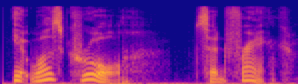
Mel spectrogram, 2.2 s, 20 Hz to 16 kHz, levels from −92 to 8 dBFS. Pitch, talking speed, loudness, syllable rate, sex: 180 Hz, 135 wpm, -18 LUFS, 3.2 syllables/s, female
